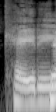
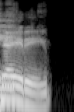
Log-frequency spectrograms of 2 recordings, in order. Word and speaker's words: Kattie: Yes, we know her name is pronounced Katie. – Katie. – But honestly, it is K-A-T-T-I-E, and phonetics tell us that the A becomes a short A or a double consonant, and her parents were either idiots.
